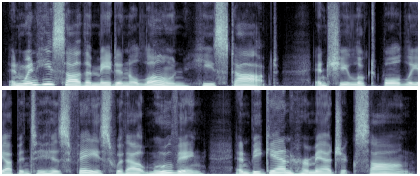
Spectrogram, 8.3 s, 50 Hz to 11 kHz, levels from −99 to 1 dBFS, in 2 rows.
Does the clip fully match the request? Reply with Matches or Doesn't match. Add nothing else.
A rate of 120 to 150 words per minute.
Doesn't match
